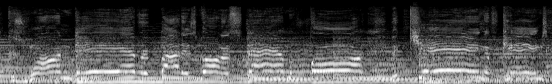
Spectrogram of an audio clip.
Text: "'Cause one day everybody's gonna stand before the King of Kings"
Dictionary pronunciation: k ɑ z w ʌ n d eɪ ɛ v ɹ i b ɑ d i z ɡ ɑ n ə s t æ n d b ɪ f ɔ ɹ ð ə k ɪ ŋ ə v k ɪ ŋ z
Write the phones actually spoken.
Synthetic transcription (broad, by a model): k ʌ z w ʌ n d eɪ ɛ v ɹ i b ɑ d i z ɡ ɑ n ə s t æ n b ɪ f ɔ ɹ ð ə k ɪ ŋ ə v k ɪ ŋ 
